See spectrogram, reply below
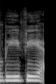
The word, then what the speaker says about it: Levy: Paul Levy? I never know how to pronounce his last name. – I call him Levy.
